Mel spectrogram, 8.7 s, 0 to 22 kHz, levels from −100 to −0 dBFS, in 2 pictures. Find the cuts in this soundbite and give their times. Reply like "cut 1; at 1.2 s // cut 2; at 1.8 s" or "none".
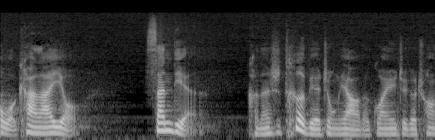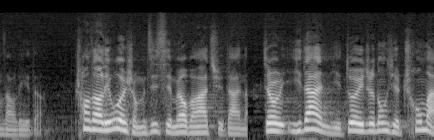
cut 1; at 4.9 s // cut 2; at 6.8 s

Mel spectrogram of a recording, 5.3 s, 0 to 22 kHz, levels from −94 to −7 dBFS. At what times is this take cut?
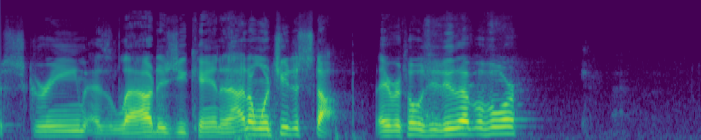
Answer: cut 1; at 2.7 s

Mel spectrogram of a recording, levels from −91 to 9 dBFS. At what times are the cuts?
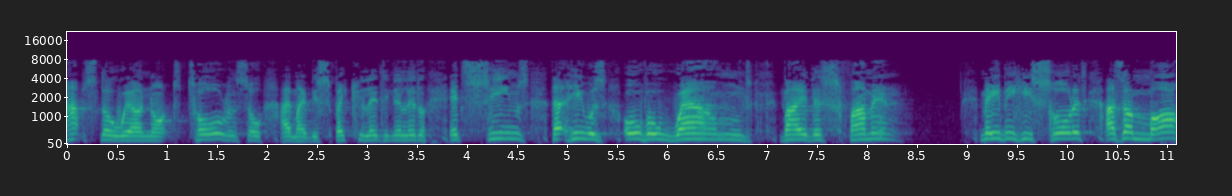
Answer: none

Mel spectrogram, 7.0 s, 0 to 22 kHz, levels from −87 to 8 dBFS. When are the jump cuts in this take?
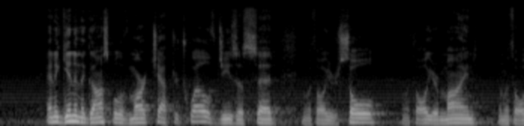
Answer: cut 1; at 3.9 s

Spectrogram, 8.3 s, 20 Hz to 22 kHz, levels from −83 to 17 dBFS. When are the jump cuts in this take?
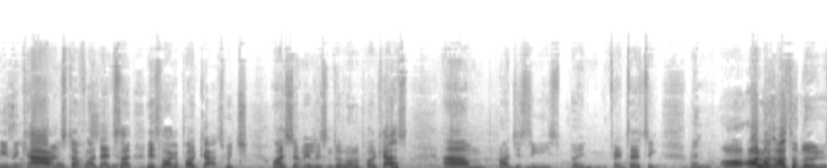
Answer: cut 1; at 5.0 s // cut 2; at 6.9 s

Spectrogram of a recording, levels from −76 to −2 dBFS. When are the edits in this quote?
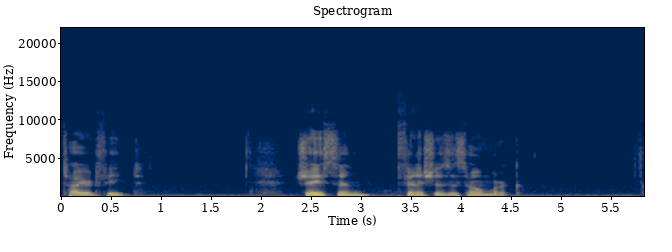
cut 1; at 3.3 s

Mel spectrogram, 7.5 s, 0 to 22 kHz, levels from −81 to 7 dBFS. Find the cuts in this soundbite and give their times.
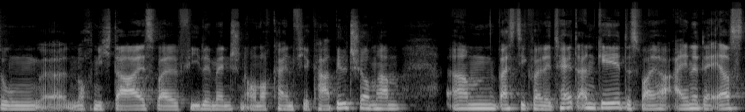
cut 1; at 4.4 s

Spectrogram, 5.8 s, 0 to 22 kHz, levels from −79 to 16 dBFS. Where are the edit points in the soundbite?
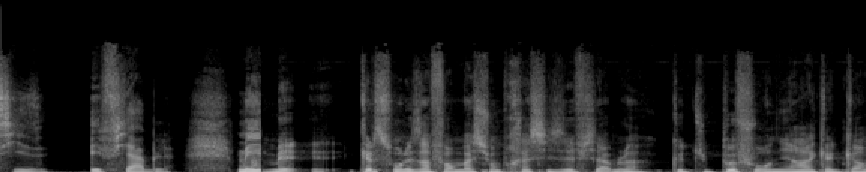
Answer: cut 1; at 1.7 s

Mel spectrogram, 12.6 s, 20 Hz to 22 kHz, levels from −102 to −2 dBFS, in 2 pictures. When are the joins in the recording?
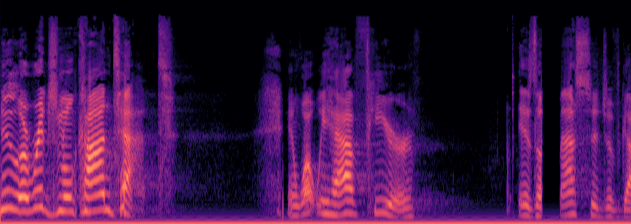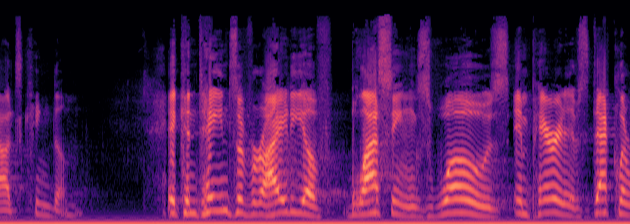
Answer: cut 1; at 2.8 s

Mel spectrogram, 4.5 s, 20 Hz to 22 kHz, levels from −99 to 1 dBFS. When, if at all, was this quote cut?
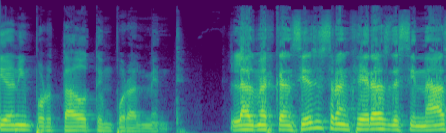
cut 1; at 2.2 s

